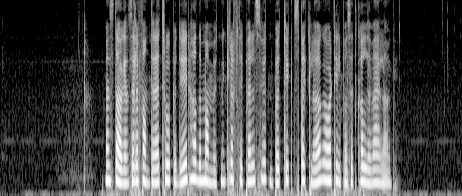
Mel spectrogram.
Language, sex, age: Norwegian, female, 27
